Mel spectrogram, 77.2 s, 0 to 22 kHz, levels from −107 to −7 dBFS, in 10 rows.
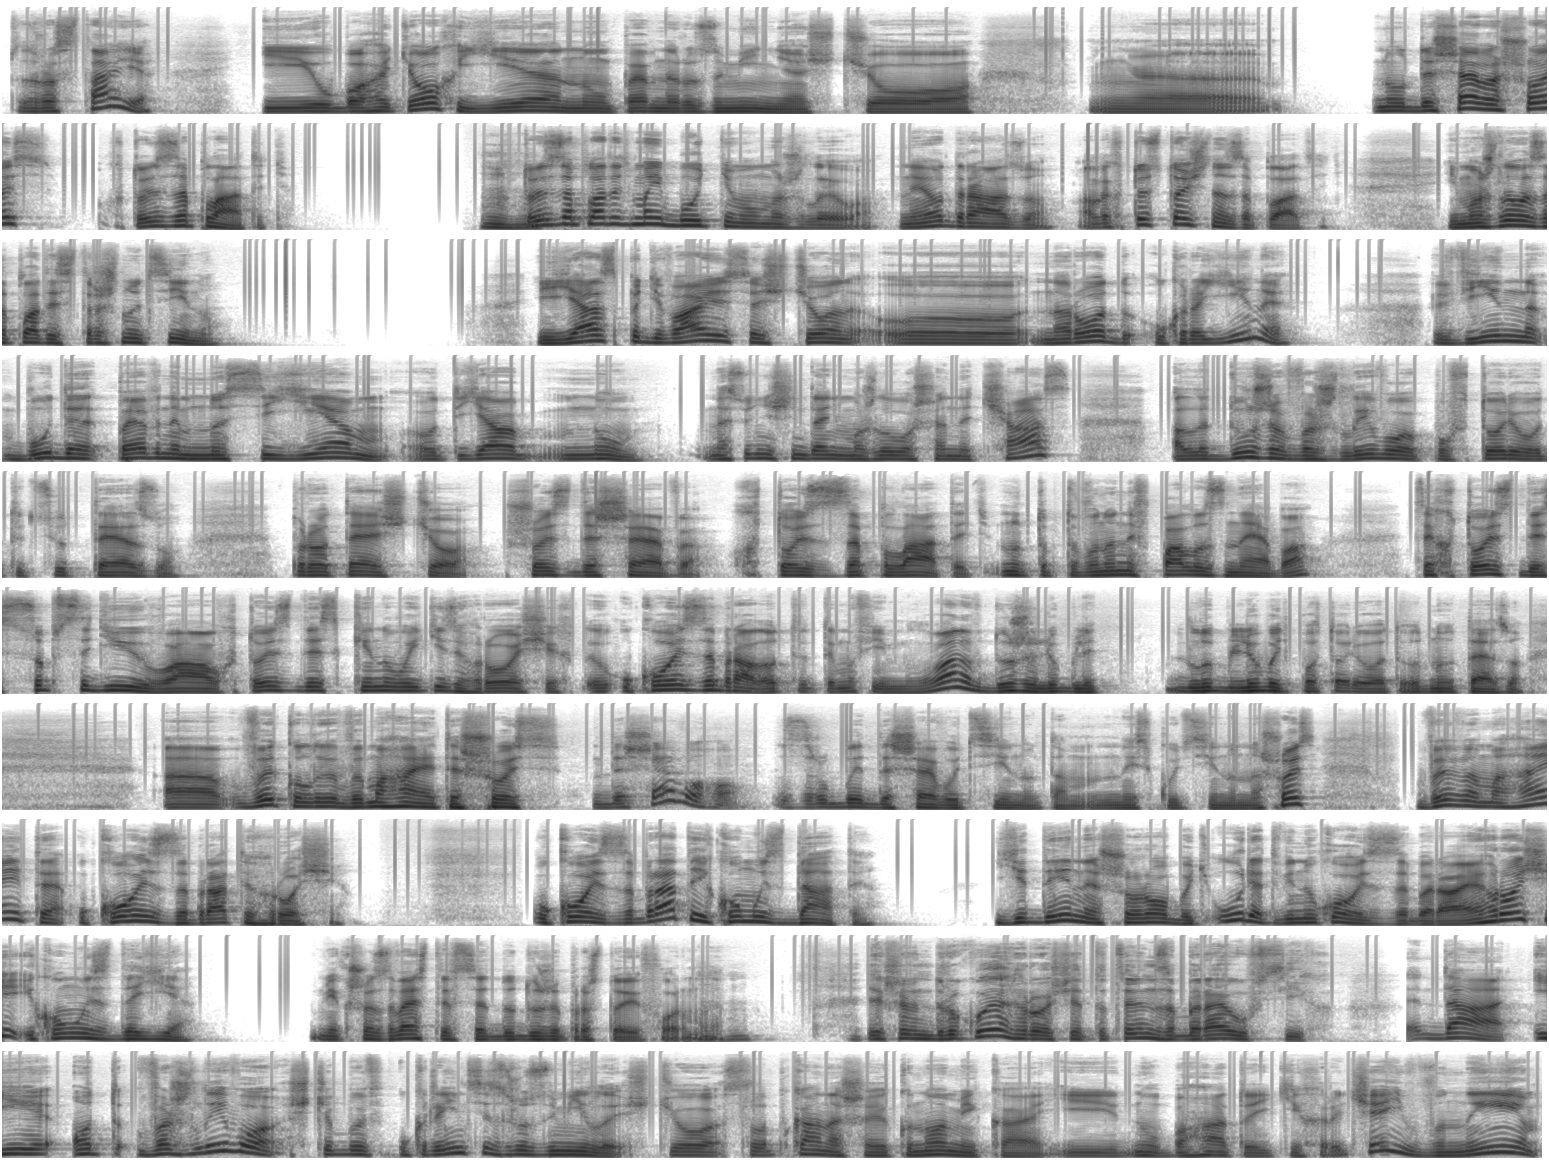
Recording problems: crackle, like an old record; faint; 25 dB below the speech

